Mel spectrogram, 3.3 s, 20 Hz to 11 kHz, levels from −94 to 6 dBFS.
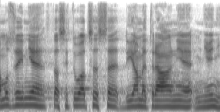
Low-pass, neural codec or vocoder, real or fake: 9.9 kHz; none; real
